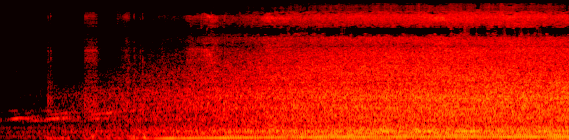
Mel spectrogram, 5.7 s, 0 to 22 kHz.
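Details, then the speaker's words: Vintage Air King PL20P two-speed box fan with dusty GE export motor, 2.7 amps, started on high speed: motor spins up into smooth steady low hum, no rattle or wobble; quiet, powerful, well balanced. "nice and quiet and powerful seems to be very well balanced"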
